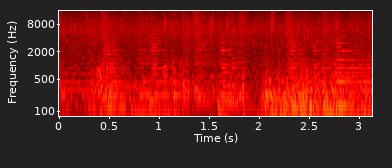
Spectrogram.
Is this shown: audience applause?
no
